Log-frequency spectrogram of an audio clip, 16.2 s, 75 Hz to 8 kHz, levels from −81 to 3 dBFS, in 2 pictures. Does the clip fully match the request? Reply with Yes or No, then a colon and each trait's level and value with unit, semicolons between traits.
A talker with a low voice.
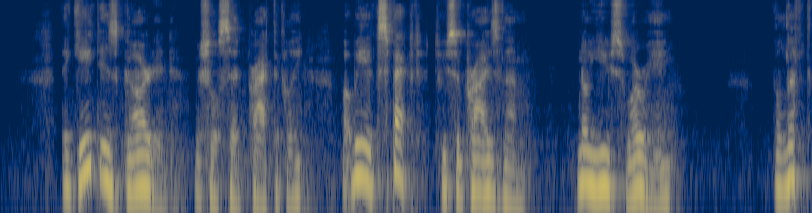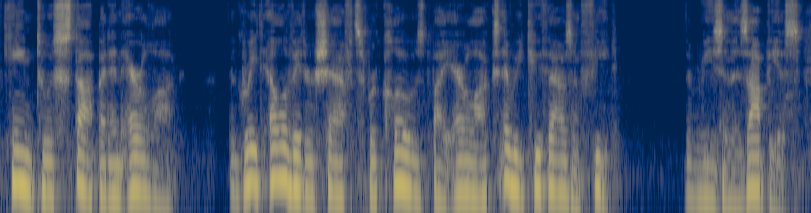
Yes: low, 125 Hz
